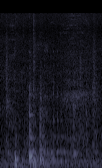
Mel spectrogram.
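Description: Quiet room tone with faint, low off-microphone voices and a light click in the first second.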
